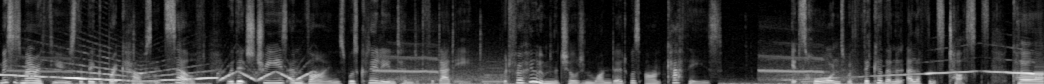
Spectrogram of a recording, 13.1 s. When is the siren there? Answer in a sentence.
You can hear the siren from 0.0 to 4.0 s and from 9.7 to 13.0 s.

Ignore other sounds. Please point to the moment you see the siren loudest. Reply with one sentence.
The loudest moment of the siren is at 1 second.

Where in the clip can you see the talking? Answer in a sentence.
The talking can be heard from 0.0 to 9.0 s and from 9.9 to 13.0 s.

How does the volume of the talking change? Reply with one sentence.
The loudness of the talking stays about the same.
